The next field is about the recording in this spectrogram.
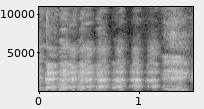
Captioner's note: laughter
